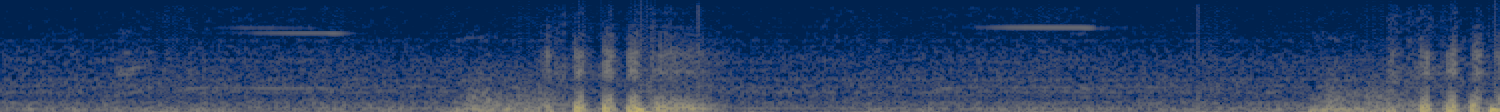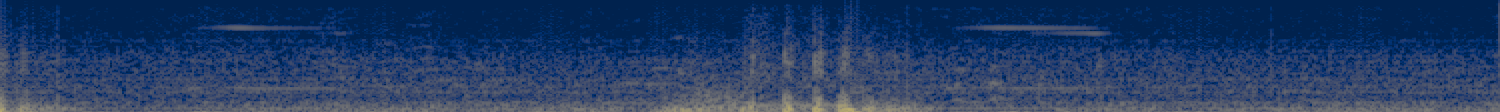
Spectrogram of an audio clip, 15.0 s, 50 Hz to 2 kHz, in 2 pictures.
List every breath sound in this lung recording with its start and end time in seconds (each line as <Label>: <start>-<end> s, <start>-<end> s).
Inhalation: 2.21-3.56 s, 6.53-7.88 s, 10.74-12.09 s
